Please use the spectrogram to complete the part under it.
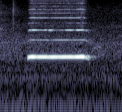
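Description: A single sustained high C from a wind instrument, held steady and clear for about a second, then stopping, alone with no talk.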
